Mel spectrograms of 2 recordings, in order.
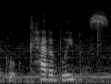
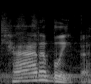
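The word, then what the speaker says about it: Catoblepas: rating 5, they fought the ever so terrifying Catablepus. I looked it up actually. I was pronouncing it wrong, as a matter of fact. Because apparently it is in fact a Catablepus. Catablepus.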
